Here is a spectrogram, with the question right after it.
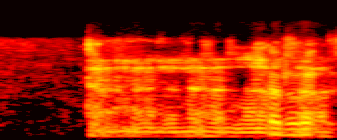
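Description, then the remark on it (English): After a brief pause, a voice bursts into a loud, continuous, buzzing vocal imitation of blast beat drumming with a machine-gun-like rhythm, held steadily for just over a second. “You got the blast beat drumming, like I said before. It's got that sort of machine gun rhythm where it's just going like...”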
